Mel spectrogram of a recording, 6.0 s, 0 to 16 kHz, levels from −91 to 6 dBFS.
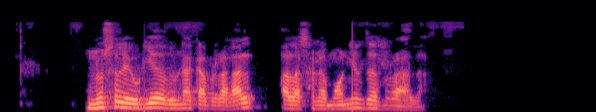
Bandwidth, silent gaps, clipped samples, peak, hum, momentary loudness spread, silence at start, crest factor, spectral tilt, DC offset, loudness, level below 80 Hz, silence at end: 7.8 kHz; 2.68-2.79 s; under 0.1%; -2 dBFS; none; 9 LU; 0.85 s; 16 dB; -7.5 dB/octave; under 0.1%; -17 LUFS; -54 dBFS; 1.75 s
